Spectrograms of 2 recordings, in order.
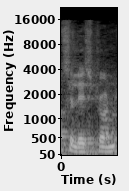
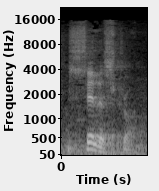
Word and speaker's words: Celestron: to me you know it's not Celestron it's Celestron and he said they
